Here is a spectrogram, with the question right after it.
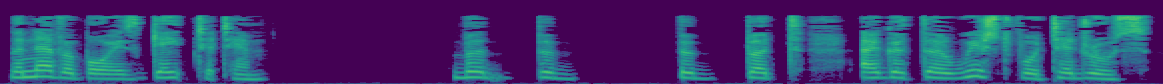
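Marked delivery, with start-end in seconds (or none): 2.9-7.2 nervous stammering; anxious stammer. Acted. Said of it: "Raven said anxiously".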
